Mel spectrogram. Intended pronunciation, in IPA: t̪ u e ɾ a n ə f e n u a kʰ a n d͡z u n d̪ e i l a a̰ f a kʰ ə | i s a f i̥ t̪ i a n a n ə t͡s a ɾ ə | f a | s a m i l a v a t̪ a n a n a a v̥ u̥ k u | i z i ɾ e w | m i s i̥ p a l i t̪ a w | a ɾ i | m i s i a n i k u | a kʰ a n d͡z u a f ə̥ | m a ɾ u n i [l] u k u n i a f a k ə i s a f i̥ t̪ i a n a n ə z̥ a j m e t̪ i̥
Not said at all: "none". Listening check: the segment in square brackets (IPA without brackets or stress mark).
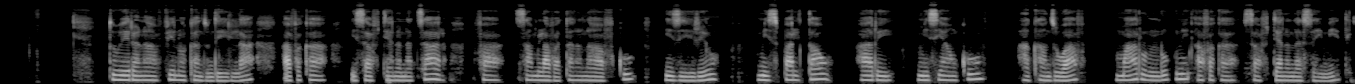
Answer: l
